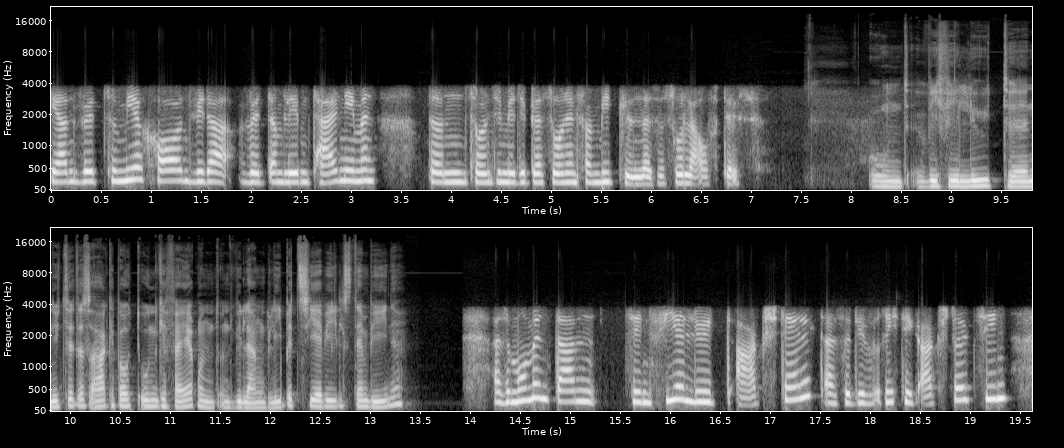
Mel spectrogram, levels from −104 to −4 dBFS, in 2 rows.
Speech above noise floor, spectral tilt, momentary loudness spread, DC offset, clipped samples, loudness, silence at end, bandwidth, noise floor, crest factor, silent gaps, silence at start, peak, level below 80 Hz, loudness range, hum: 44 dB; -5.5 dB/octave; 8 LU; under 0.1%; under 0.1%; -18 LUFS; 0 s; 15 kHz; -62 dBFS; 16 dB; none; 0 s; -2 dBFS; -64 dBFS; 5 LU; none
